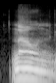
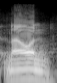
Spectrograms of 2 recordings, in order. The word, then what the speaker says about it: noun: Noun, gitu kan? Dibacanya pakai bahasa Inggris ya, noun, bukan bahasa Sunda, naon gitu ya.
